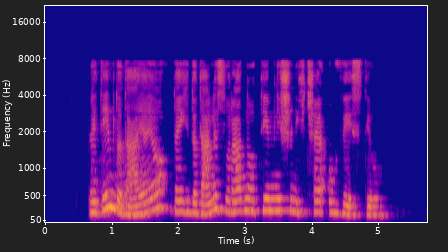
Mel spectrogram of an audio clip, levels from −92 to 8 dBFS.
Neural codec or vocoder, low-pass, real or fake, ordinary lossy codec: none; none; real; none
